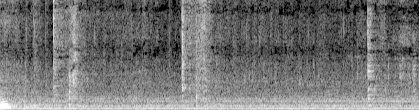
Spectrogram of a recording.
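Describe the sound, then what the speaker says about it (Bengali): Meat cooking in a pot on an induction cooker while being stirred, with a faint steady hum under occasional soft scrapes and clinks of the utensil against the pot. "এখন আমাকে ইন্ডাকশানে রান্না করতে হচ্ছে তো রান্না করছি মাংস"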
